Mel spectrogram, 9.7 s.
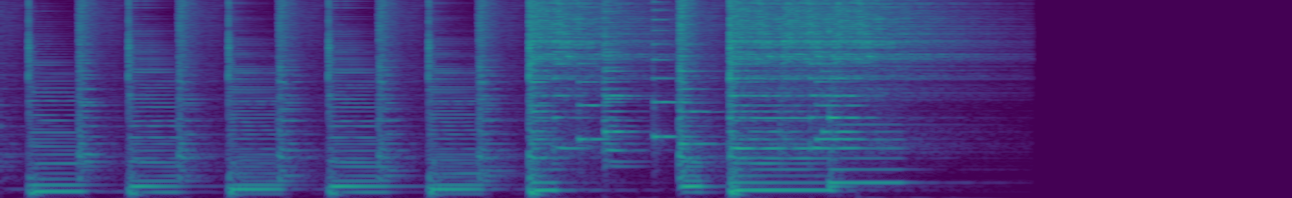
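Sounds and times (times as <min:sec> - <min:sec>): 
slow ragtime music: 0:00.0 - 0:07.4.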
